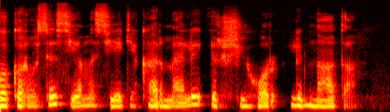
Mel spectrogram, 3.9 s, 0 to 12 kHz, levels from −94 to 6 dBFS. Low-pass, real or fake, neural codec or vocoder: 10.8 kHz; fake; codec, 44.1 kHz, 7.8 kbps, Pupu-Codec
